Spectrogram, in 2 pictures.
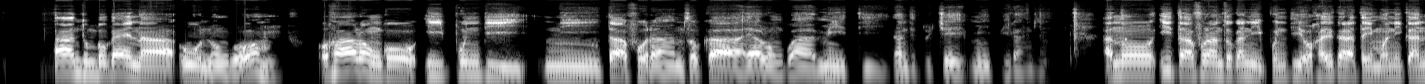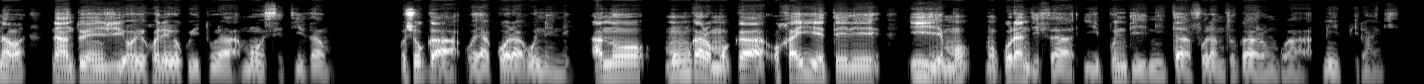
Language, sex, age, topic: Oshiwambo, male, 18-24, finance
